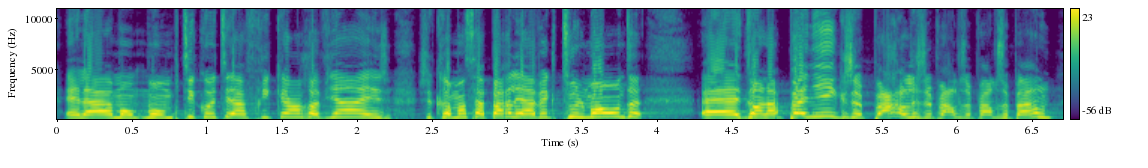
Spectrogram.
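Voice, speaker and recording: A woman preacher telling a lively testimony sermon, chatty and animated, acting out dialogue with bursts of laughter, on a stage microphone in a church hall. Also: extremely high pitch, fast talker. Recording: long echo of a church hall.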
